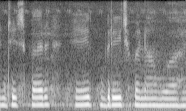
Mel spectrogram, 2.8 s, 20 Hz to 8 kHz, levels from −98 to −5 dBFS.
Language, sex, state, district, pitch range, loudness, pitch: Hindi, female, Punjab, Kapurthala, 185-200 Hz, -15 LUFS, 195 Hz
